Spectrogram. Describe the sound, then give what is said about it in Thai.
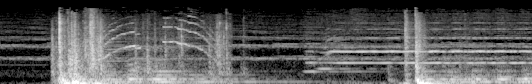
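A door swings open: a solid latch clunk, a long drawn-out creak of the hinges, and then a second heavy thud a few seconds later, with no voices. “คุณยายเปิดประตูให้หนูหน่อยสิคะ เจ้าหมาป่าเลยได้ร้องตอบเจ้าหนูน้อยหมวกแดงไปว่า เปิดประตูเข้ามาสิจ้าหลานรัก”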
